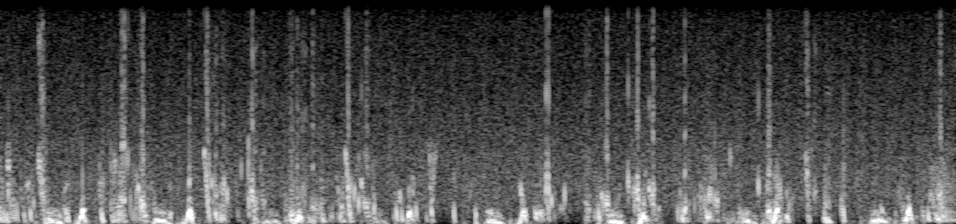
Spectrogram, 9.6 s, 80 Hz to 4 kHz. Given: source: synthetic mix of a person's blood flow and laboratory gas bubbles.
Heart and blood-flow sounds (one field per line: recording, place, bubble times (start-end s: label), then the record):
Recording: Doppler ultrasound of blood flow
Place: precordium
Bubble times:
0.00-0.51 s: bubbles
0.61-0.73 s: bubbles
0.97-1.57 s: bubbles
1.69-1.73 s: bubbles
2.02-2.32 s: bubbles
2.35-2.67 s: bubbles
2.83-3.79 s: bubbles
3.91-4.21 s: bubbles
4.23-4.40 s: bubbles
4.51-4.58 s: bubbles
4.74-4.78 s: bubbles
5.17-5.26 s: bubbles
5.33-5.69 s: bubbles
5.84-6.62 s: bubbles
6.74-7.36 s: bubbles
7.56-7.94 s: bubbles
8.04-8.18 s: bubbles
8.21-8.36 s: bubbles
8.39-8.50 s: bubbles
8.79-8.84 s: bubbles
8.96-9.05 s: bubbles
9.21-9.57 s: bubbles
From the record:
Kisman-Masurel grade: 332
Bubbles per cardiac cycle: rolling drumbeat, 9 or more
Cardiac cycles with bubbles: 50 to 99%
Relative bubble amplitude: moderate (0.250 to 0.450)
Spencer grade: 3 (all of the cardiac periods contain showers or single bubble signals, but not dominating or overriding the cardiac motion signals)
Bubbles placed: anywhere in the cardiac cycle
